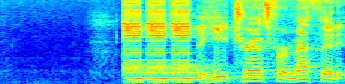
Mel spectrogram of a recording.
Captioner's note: buzzer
